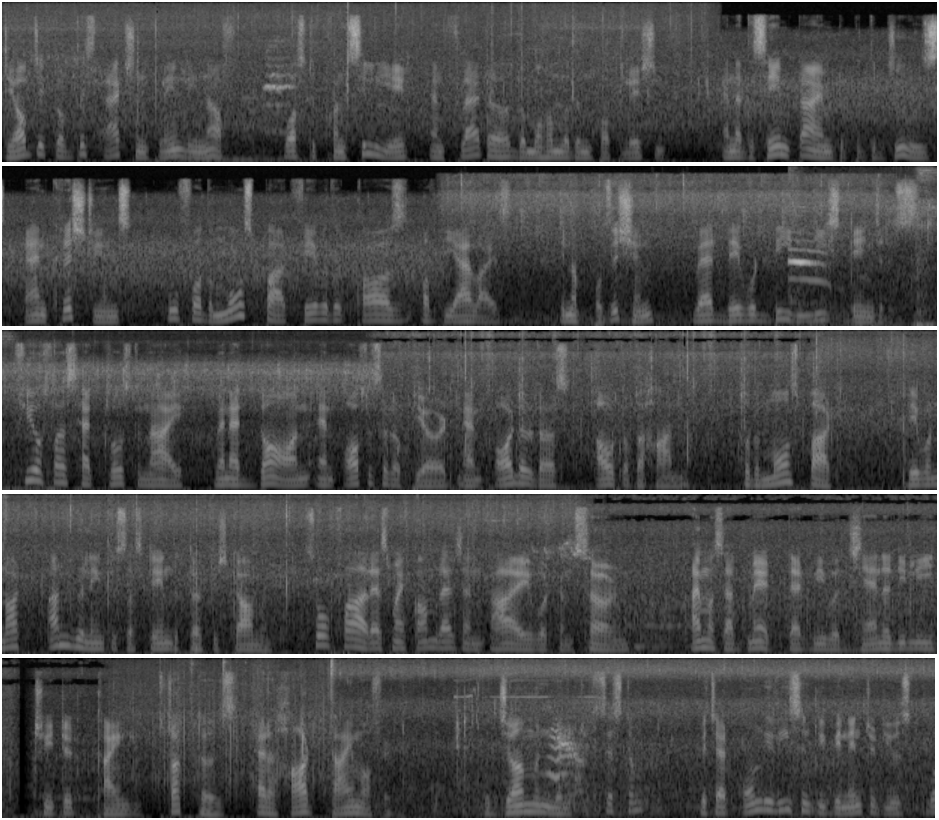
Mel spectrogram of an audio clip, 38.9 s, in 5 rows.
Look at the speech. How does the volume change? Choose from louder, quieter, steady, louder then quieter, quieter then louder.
steady.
